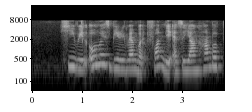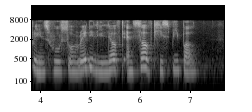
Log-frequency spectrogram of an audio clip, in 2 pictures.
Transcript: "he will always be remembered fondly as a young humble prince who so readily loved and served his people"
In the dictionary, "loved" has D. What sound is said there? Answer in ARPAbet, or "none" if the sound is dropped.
D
